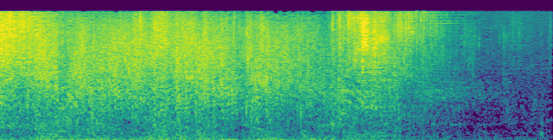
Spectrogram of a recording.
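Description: Magic spells crackle and whoosh in a noisy fight.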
